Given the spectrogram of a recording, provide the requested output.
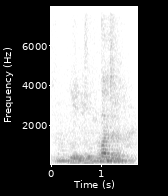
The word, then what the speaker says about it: ваджра: Нет, ну не ба, я же сказал, что в данном случае, в данном конкретном случае ба произносится как ва.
